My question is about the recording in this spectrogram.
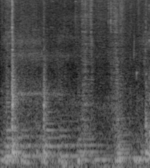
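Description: A few light metallic clicks and scrapes as an electric motor with a homemade coupler is guided down onto a ride-on mower's drive pulley. A faint low hum runs underneath.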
